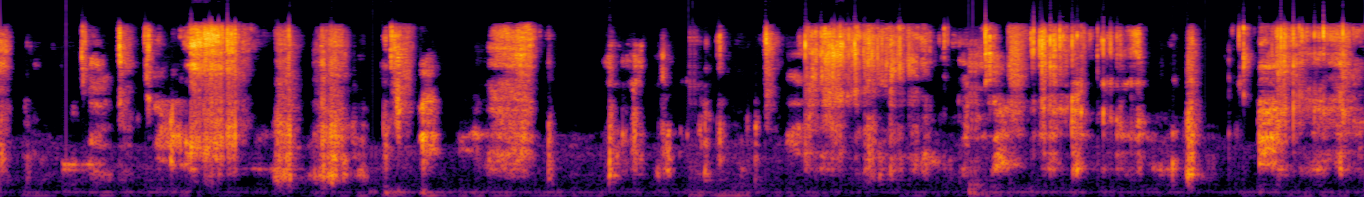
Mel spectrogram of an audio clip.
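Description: Slurping and chewing of spicy instant noodles in a run of short, irregular wet bursts. Near the end comes a denser, crunchier stretch as a piece of fried chicken is bitten into.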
